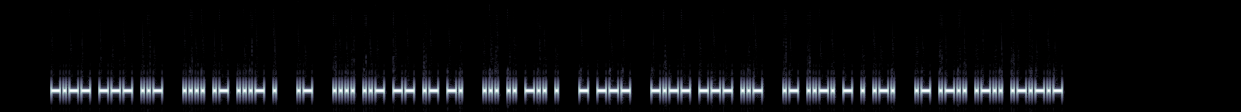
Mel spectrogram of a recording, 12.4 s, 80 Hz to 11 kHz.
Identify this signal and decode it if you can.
Morse code, heard as a keyed tone, about 40 wpm, 700 Hz. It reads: YOU HAVE A HUMAN SIDE TO YOU AFTER ALL.
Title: Sentences from Top 1000 Words - Review Part 3 - 40wpm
